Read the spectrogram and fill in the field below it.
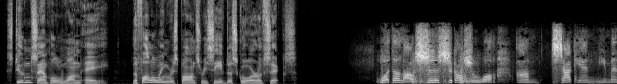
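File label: chinese conversation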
